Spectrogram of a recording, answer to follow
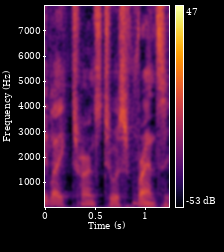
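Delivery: ordinary delivery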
